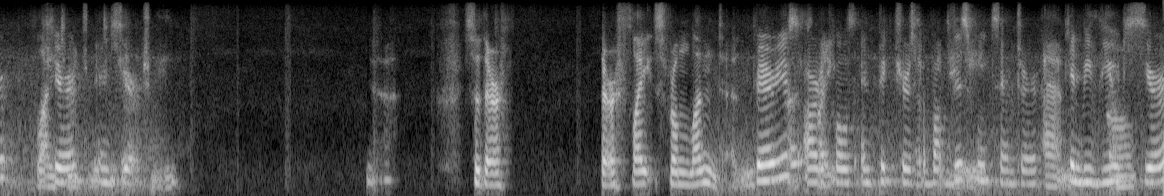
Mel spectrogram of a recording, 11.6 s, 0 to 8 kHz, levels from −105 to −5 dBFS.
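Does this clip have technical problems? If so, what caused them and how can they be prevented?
Yes. The talker keeps getting ducked in what sounds like speech suppressed in double talk, at 0.32 to 0.38 s, 0.81 to 1.0 s, 1.35 to 1.58 s, 7.8 to 8.64 s, 9.12 to 9.55 s, 10.4 to 10.48 s and 10.97 to 11.5 s. The early dips are mild, about 5 to 15 dB. The later ones go as deep as about 25 dB, so chunks nearly vanish. The likely cause is the far end talking at the same time: the echo canceller can't tell its own talker from the loudspeaker echo and pulls everything down. Better echo cancellation with proper double-talk detection, or a headset on the talker's side, would prevent it.

Between phrases you get AMR comfort noise, where the phone stops sending speech frames and the receiver fills the gap with smooth synthetic hiss. It happens at 2.07 to 2.37 s, 2.39 to 2.85 s, 2.91 to 3.67 s, 4.05 to 4.31 s, briefly at 4.35 s, then 5.33 to 5.47 s, 5.49 to 5.77 s and 5.81 to 6.01 s. 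The background keeps switching between real room sound and that even fill, and quiet tails can get clipped. Turning off discontinuous transmission, or making its voice activity detection less aggressive, prevents this.

There's also a short echo leak from 7.92 to 8.06 s. A copy of the voice comes back about 252 ms late and only about 5 dB below the direct sound. That fits a loudspeaker on one side whose canceller didn't fully remove what its mic picked up. Lower speaker volume or a properly tuned canceller would stop it.

The codec sounds like AMR-WB at around 12.65 kbit/s, with only light coding damage.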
